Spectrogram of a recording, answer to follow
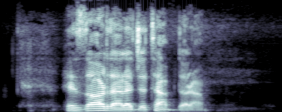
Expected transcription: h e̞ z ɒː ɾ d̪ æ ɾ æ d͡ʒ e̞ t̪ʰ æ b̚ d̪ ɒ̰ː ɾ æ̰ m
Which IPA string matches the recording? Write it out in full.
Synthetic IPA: h e̞ z ɒː ɾ d̪ æ ɾ æ d͡ʒ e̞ t̪ʰ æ b̚ d̪ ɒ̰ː ɾ æ̰ m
